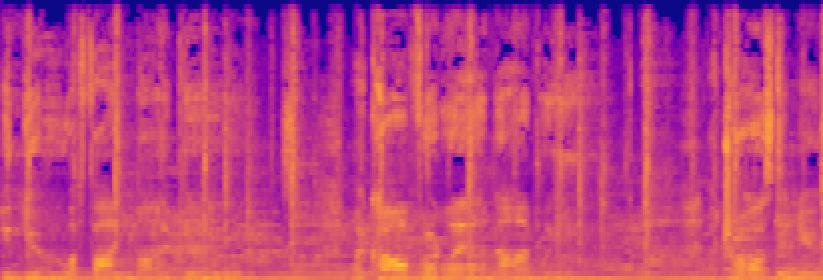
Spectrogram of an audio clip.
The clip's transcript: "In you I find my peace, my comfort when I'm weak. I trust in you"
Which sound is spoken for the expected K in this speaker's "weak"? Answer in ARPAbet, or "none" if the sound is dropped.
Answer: none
